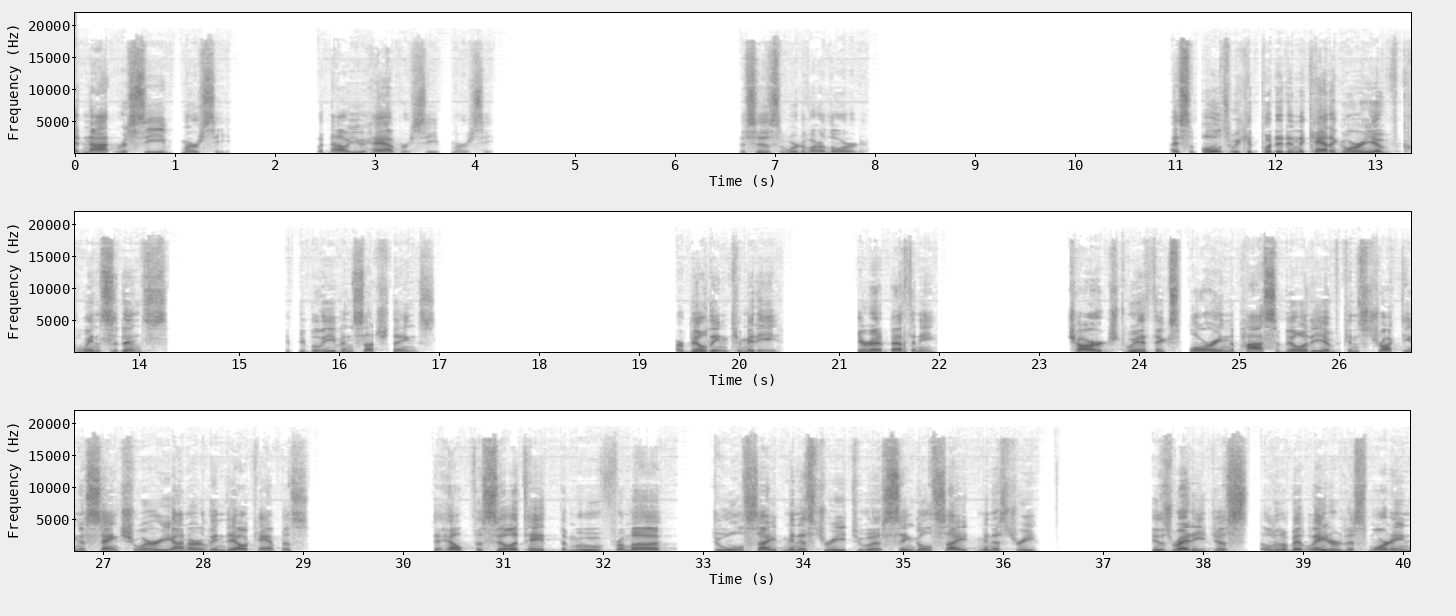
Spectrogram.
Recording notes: Bethany, Appleton, WI. Preached this sermon at Bethany's Sunday worship on May 7, 2023.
